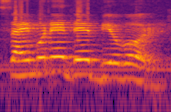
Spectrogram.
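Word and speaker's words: Simone de Beauvoir: द writings of साइमोने दे ब्यूवोर या फिर साइमोन दे ब्यूवोर, ठीक है, ऐसा आप प्रोनाउंस कर सकते हैं इन्हें, यहाँ पे मैंने इनकी फोटो भी दी हुई है, ठीक है।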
